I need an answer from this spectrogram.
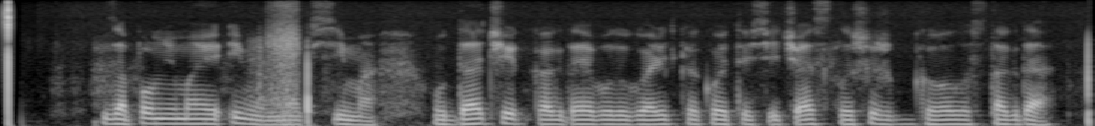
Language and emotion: Russian, neutral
